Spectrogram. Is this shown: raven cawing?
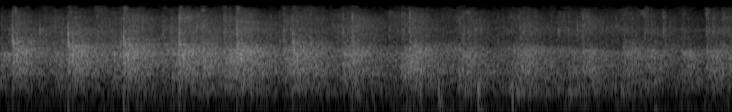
no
